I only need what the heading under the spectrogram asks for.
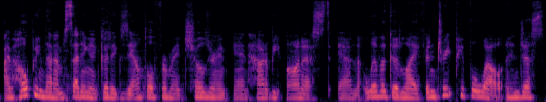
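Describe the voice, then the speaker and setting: Hoarse middle-aged woman host, lower voice, rambling casual chat with fillers. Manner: chatty, rambling with frequent fillers. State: hoarse, recovering from flu with a cough. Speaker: craft channel host. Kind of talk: casual devotional and crafting chat. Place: home craft room.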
